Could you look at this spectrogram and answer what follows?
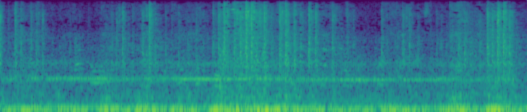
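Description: Interior of a moving Dennis Trident Optare Olympus double-decker bus: a deep engine and road rumble, with rattling and clicking from the body panels and fittings, thickest about two to three seconds in. A steady high whine rides over it and stops near the end.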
